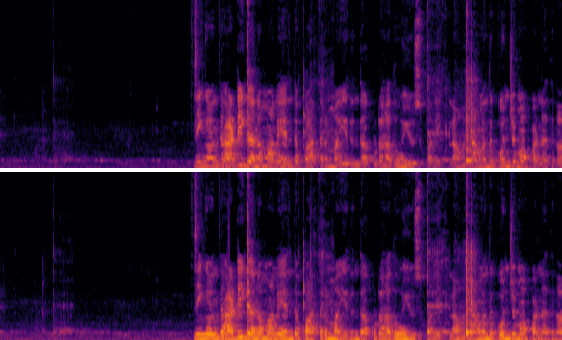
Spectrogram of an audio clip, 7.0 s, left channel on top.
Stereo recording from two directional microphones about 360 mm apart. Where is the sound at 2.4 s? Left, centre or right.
Centre.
